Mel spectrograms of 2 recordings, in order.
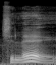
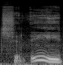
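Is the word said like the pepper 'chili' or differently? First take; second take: differently; like pepper. First: It does not sound like the pepper name. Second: It sounds like the pepper name chili. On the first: The speaker calls it right. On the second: The speaker calls it wrong. "not Chile"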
